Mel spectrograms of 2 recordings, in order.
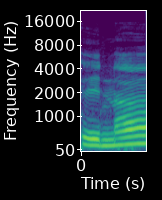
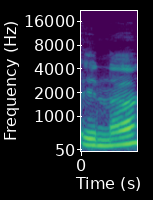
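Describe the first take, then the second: Both takes have the same delivery.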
